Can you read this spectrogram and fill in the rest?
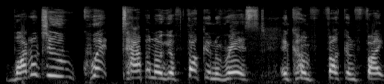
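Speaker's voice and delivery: very loud, high, play-acted furious yelling. Emoting as Gabriel in the game, mad and cussing: Gabriel angrily cussing everyone out. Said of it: "he's just cussing everybody out".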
